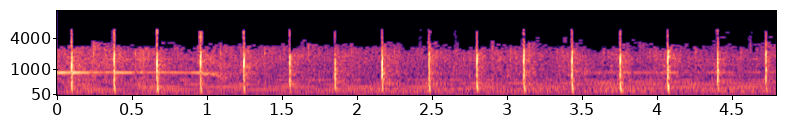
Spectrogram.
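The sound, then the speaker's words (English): An audience at a Resurrection weekend 2014 morning service claps for Jesus together in a steady, even rhythm, about three sharp claps per second over a soft sustained musical hum, with no talking. “Can we just give, we've done a lot of clapping, but let's just give Jesus a great big clap this morning.”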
